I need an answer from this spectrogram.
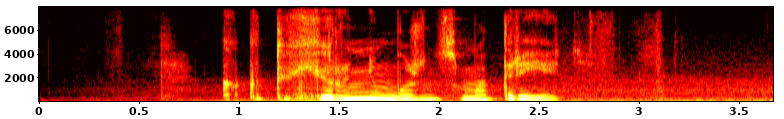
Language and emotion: Russian, angry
